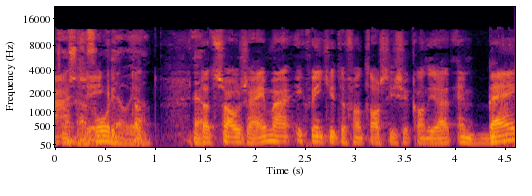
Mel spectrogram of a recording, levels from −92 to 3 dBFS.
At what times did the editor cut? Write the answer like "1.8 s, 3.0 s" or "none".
1.9 s, 2.5 s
